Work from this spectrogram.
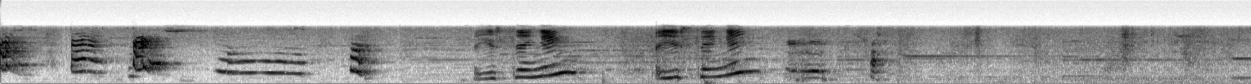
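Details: Playing Mastiff and Labrador dogs said to sound as if singing to each other: sharp yips and bent, sliding whine notes in quick bursts for about seven seconds, then fading to faint tones, with a person speaking in the background.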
